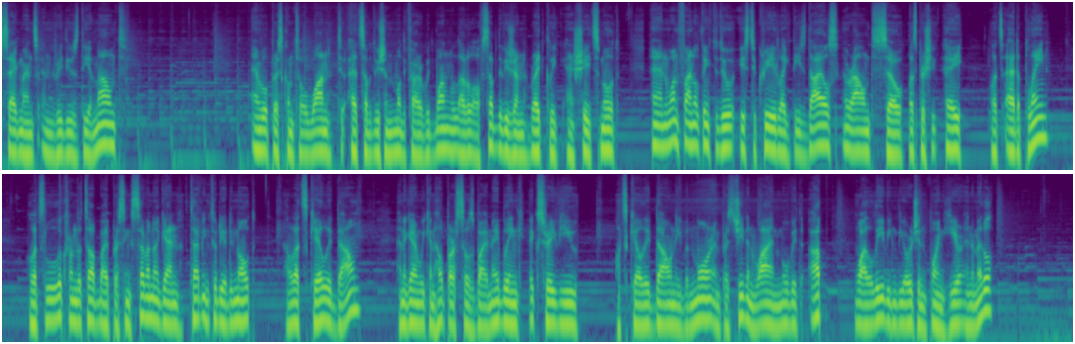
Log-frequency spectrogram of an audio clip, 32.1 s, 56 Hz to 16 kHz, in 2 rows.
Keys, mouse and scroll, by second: 4.6 ctrl+1, 7.4 right click, 9.1 scroll down 1, 9.4 middle click, 13.5 shift+a, 16.8 KP_7, 18.7 Tab, 20.1 s, 21.4 click, 22.9 click, 24.2 s, 26.4 click, 26.8 g, 27.0 y, 28.3 click, 31.4 g, 31.6 y.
